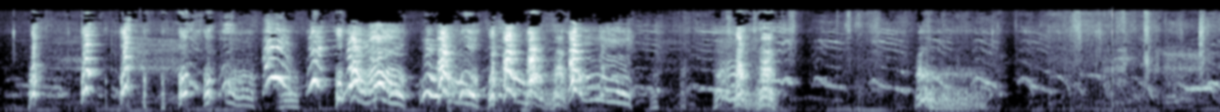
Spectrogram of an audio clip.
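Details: Cane Corso puppies aged four weeks, first time outside, in a dense chorus of rapid high-pitched yelps and whimpers, some sharp little barks, easing off into softer, rustling sounds near the end.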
